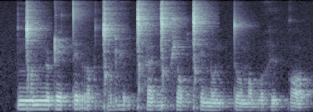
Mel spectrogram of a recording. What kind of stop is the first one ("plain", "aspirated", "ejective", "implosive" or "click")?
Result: click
